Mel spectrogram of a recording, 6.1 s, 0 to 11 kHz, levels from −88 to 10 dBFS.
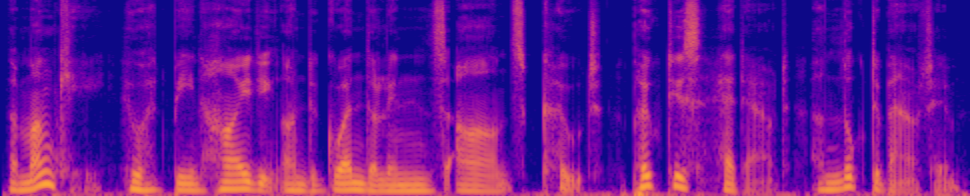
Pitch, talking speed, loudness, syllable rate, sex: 115 Hz, 180 wpm, -20 LUFS, 4.8 syllables/s, male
